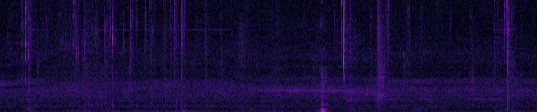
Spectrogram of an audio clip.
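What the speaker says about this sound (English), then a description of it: "Only place where you can type in OBS and the keyboard don't lag." Faint, quick keystrokes on a computer keyboard tap out in scattered bursts, with one sharper, louder knock partway through, all quiet and close, with no talk.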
